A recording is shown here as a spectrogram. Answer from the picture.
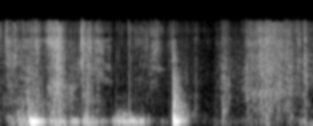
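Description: Plastic bubble wrap crinkling and rustling as gloved hands unwrap it, with two dull low thumps, one about half a second in and a louder one a little after two seconds. A brief hush follows before the rustling picks up again.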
